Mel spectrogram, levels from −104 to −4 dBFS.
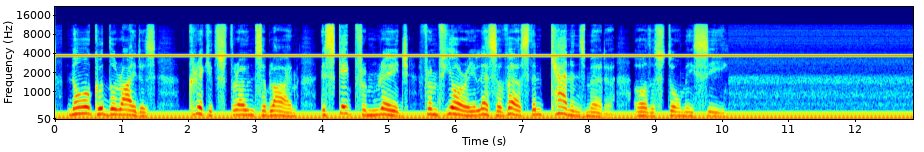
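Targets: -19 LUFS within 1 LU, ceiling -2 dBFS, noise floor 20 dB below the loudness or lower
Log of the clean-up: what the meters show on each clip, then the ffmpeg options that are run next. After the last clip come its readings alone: hum 50 Hz; highest harmonic 250 Hz; hum level -26 dBFS; steady tone 3.7 kHz; tone level -24 dBFS; loudness -21.0 LUFS; peak level -5.5 dBFS; loudness target -19.0 LUFS
-> -af "bandreject=f=50:t=h:w=6,bandreject=f=100:t=h:w=6,bandreject=f=150:t=h:w=6,bandreject=f=200:t=h:w=6,bandreject=f=250:t=h:w=6"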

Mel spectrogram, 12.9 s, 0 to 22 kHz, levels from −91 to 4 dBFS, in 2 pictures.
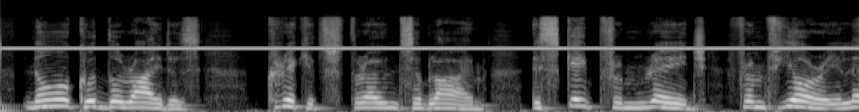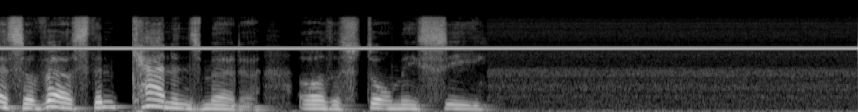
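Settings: hum not found; steady tone 3.7 kHz; tone level -24 dBFS
-> -af "bandreject=f=3700:w=30"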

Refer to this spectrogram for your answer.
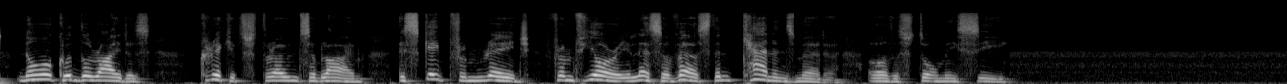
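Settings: steady tone not found; loudness -23.5 LUFS; peak level -7.0 dBFS; loudness target -19.0 LUFS
-> -af "volume=1.68"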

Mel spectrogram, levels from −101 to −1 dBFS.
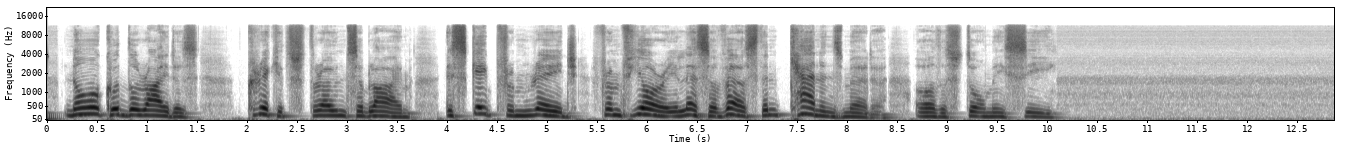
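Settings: loudness -19.0 LUFS; peak level -2.5 dBFS; noise floor -53 dBFS

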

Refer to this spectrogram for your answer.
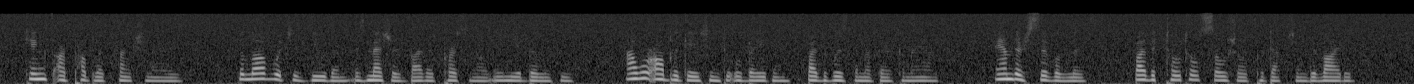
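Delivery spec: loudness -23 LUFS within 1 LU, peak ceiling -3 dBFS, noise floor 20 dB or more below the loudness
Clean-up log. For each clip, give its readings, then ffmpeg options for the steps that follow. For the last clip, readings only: noise floor -43 dBFS; noise floor target -50 dBFS; loudness -30.0 LUFS; peak level -13.0 dBFS; loudness target -23.0 LUFS
-> -af "afftdn=nr=7:nf=-43"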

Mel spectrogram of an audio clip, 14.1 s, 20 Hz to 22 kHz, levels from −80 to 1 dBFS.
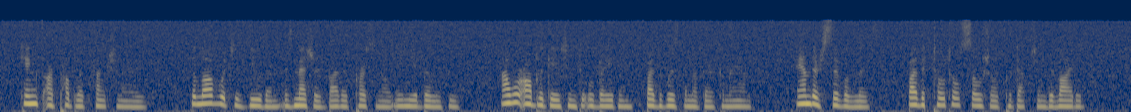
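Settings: noise floor -48 dBFS; noise floor target -50 dBFS
-> -af "afftdn=nr=6:nf=-48"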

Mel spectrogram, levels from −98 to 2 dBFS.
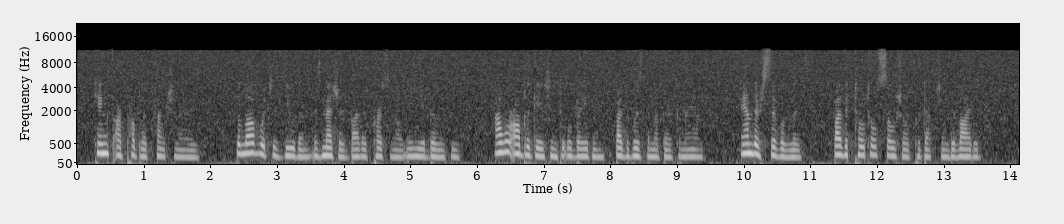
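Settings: noise floor -51 dBFS; loudness -30.0 LUFS; peak level -13.5 dBFS; loudness target -23.0 LUFS
-> -af "volume=2.24"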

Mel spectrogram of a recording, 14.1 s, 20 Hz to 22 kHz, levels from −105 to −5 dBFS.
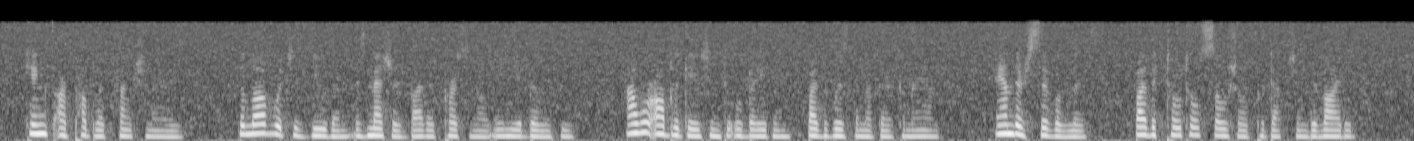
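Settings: loudness -23.0 LUFS; peak level -6.5 dBFS; noise floor -44 dBFS

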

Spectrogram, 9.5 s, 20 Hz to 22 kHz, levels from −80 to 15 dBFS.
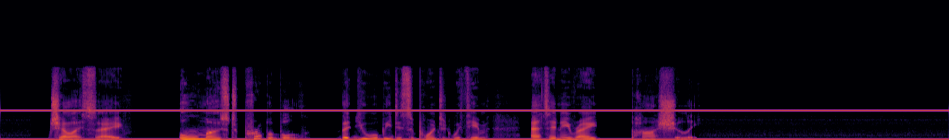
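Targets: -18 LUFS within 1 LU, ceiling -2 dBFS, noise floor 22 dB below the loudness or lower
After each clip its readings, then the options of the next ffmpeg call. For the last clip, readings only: hum 50 Hz; highest harmonic 250 Hz; hum level -27 dBFS; steady tone 4.7 kHz; tone level -33 dBFS; loudness -26.0 LUFS; peak level -6.5 dBFS; loudness target -18.0 LUFS
-> -af "bandreject=f=50:t=h:w=6,bandreject=f=100:t=h:w=6,bandreject=f=150:t=h:w=6,bandreject=f=200:t=h:w=6,bandreject=f=250:t=h:w=6"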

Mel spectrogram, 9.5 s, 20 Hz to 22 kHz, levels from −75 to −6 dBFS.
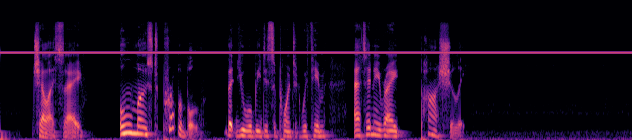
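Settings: hum not found; steady tone 4.7 kHz; tone level -33 dBFS
-> -af "bandreject=f=4700:w=30"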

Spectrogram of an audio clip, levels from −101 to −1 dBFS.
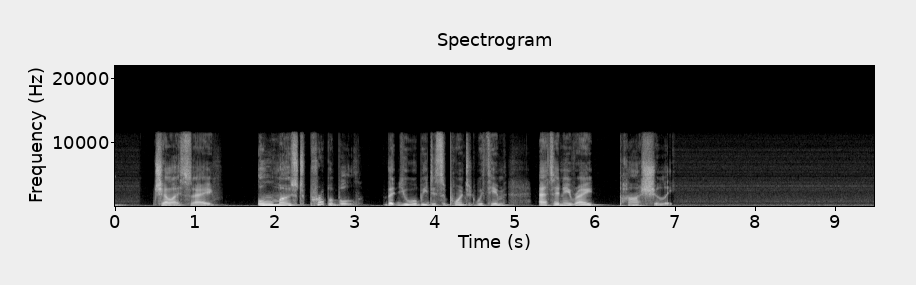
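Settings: steady tone not found; loudness -26.5 LUFS; peak level -7.0 dBFS; loudness target -18.0 LUFS
-> -af "volume=2.66,alimiter=limit=0.794:level=0:latency=1"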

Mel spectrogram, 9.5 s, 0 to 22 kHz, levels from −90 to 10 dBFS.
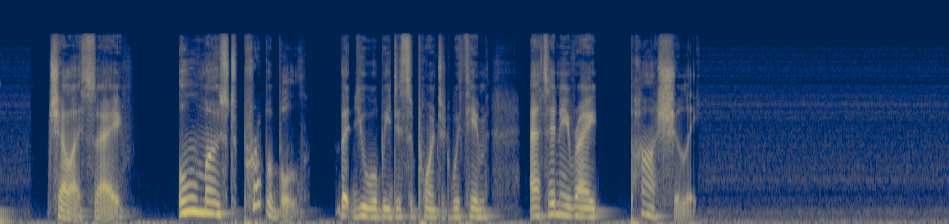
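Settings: loudness -18.5 LUFS; peak level -2.0 dBFS; noise floor -50 dBFS

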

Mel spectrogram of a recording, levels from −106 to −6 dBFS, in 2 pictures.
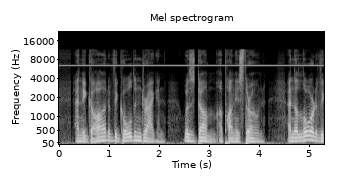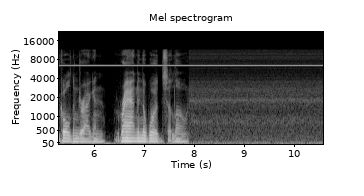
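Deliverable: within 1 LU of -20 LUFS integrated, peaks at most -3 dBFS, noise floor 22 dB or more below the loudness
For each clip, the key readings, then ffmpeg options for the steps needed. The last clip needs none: steady tone 6.4 kHz; tone level -39 dBFS; loudness -27.5 LUFS; peak level -11.0 dBFS; loudness target -20.0 LUFS
-> -af "bandreject=f=6400:w=30"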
